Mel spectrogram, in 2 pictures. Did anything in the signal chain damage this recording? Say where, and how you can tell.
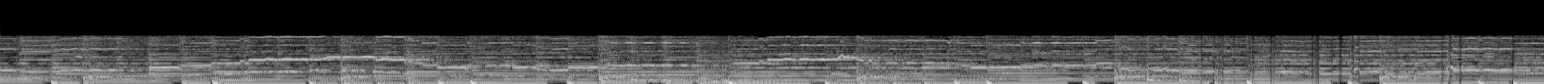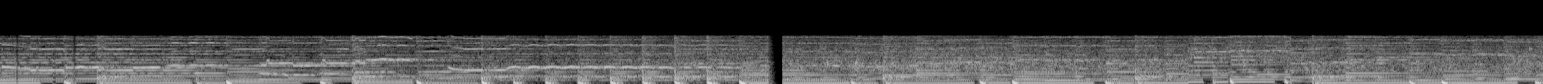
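Yes. From 12.0 to 16.2 s the sound turns choppy and robotic. This is repeated packet loss on the network: 25 short holes, the longest 44 ms, each patched by extending the previous sound. About 11% of that stretch is concealment.

At 23.12 to 23.29 s the sound stalls for 150 ms, tailing off into about 40 ms of silence, then resumes exactly where it stopped with nothing skipped. That is a call audio freeze, likely from delayed packets draining the jitter buffer.

Between 26.28 and 27.07 s the audio runs hurried, about 9% fast, while its pitch stays put. This is a jitter buffer speed-up in call processing. The receiver trimmed pitch-period slices, roughly 70 ms in all, to cut excess buffered delay.

From 27.32 to 28.35 s everything jumps high and rushed, playing 1.77 times too fast and roughly ten semitones sharp. This section at the wrong speed most likely comes from playback against a mismatched clock. 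The G.711 A-law call path's band limit at 4 kHz carries through all of it.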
